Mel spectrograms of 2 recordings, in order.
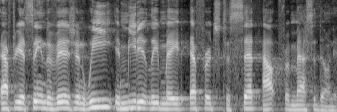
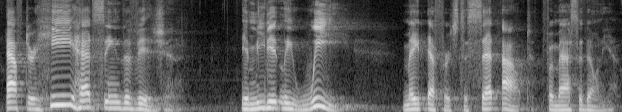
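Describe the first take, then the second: First: It is read fast. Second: It is read slowly.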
